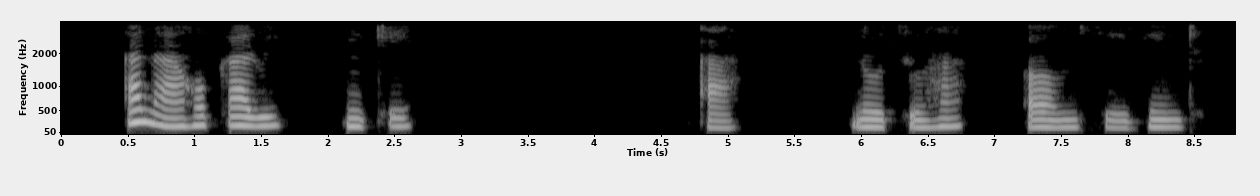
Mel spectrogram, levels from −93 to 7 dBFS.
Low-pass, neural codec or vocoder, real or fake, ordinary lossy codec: 3.6 kHz; none; real; none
